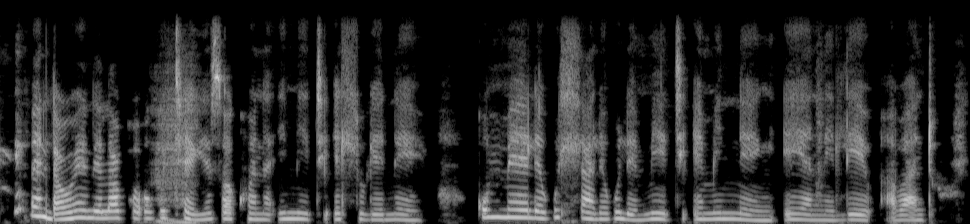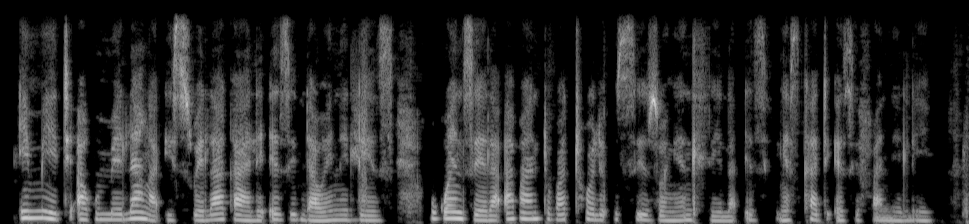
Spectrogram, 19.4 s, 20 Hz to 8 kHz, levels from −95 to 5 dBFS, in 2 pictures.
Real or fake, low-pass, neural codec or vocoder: real; 7.2 kHz; none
